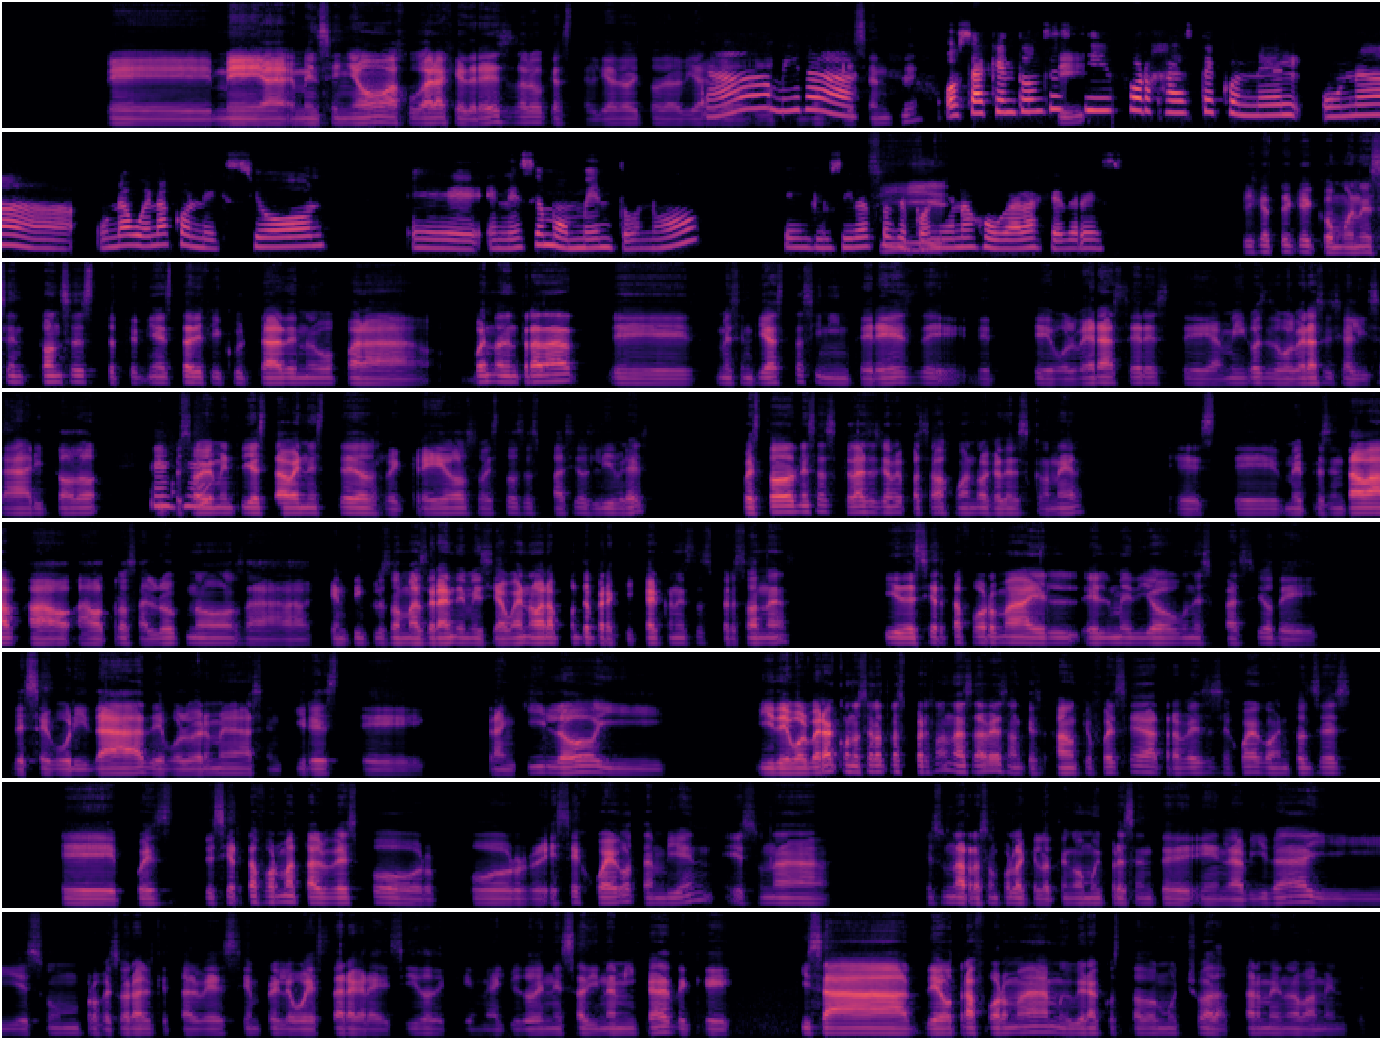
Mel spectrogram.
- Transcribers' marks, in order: tapping; other background noise
- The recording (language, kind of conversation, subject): Spanish, podcast, ¿Qué profesor influyó más en ti y por qué?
